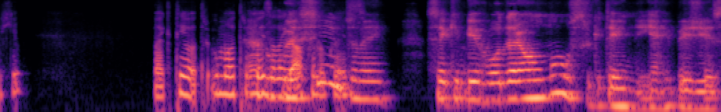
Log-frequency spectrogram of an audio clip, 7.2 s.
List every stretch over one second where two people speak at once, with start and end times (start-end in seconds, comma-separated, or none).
2.4-3.7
